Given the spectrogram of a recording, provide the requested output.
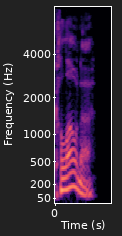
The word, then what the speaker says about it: Kelowna: She says, "I would have said it's pronounced Kelowna." And Oh, I'm right.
